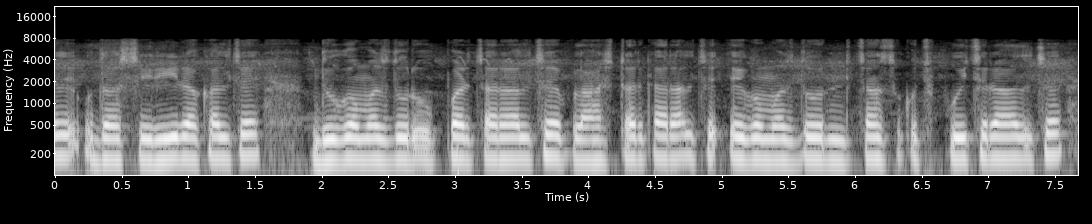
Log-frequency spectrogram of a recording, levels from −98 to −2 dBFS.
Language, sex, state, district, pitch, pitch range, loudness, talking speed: Maithili, male, Bihar, Samastipur, 170 Hz, 165-175 Hz, -16 LUFS, 185 wpm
